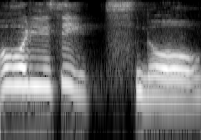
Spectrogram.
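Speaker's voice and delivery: put-on Canadian accent. Quoting one of two arguing show characters: imitating a Canadian accent. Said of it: "pull the Canadian accent".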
